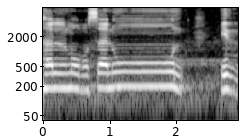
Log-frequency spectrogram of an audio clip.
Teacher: اذ دال کو باریک کرنا ہے، نرم سے ادا کرنا ہے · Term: دال باریک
